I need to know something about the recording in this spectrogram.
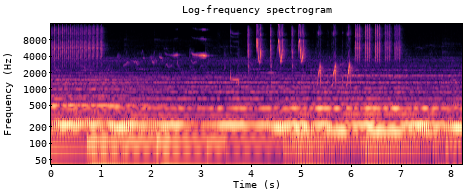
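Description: Soft background music with steady, sustained chords, with birds chirping over it. There is a fast trill of chirps in the first second, and another run of short, high chirps between about four and seven seconds in.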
